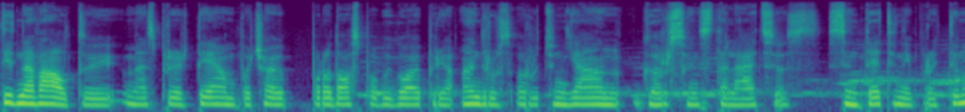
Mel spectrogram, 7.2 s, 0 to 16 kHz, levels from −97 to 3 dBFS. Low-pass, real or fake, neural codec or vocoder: 14.4 kHz; real; none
